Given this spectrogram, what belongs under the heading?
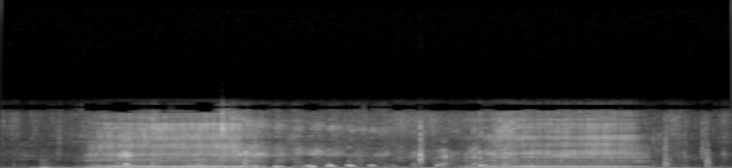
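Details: Person snoring on a train: two long, low rattling snores with a brief fluttery break between them.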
